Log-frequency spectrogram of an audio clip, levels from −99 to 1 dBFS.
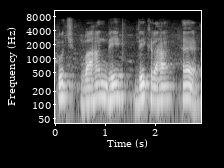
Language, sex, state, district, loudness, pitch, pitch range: Hindi, male, Bihar, Patna, -16 LUFS, 135 Hz, 125-140 Hz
